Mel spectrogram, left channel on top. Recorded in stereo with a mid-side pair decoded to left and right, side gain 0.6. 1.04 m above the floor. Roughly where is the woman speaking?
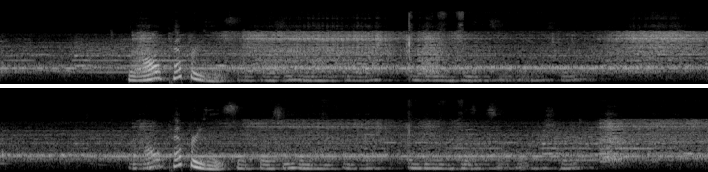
Left.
